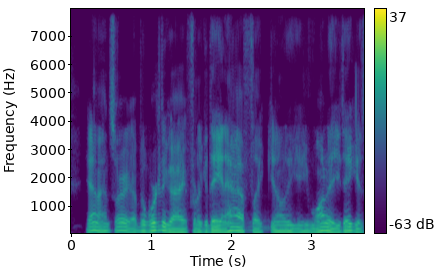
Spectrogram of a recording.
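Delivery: plain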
